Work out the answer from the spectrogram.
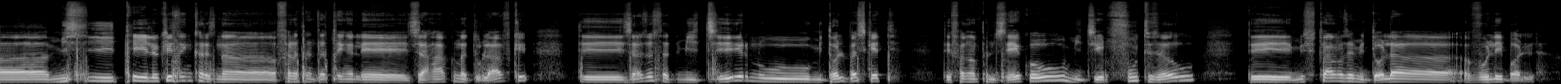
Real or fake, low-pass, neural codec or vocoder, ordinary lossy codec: fake; none; vocoder, 44.1 kHz, 128 mel bands, Pupu-Vocoder; none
